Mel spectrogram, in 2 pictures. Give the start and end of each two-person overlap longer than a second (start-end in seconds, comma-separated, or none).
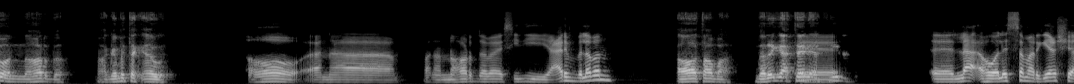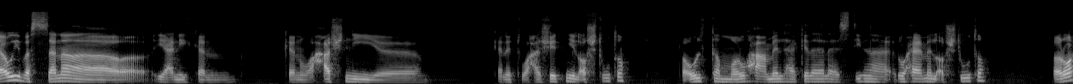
none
